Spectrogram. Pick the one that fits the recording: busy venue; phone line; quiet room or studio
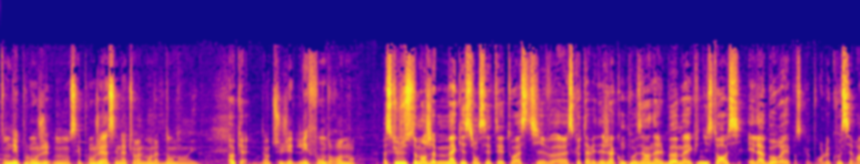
busy venue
